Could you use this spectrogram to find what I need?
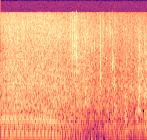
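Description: A boat motor hums steadily, then winds down and stops.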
